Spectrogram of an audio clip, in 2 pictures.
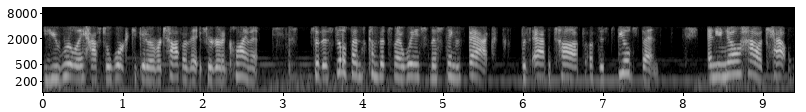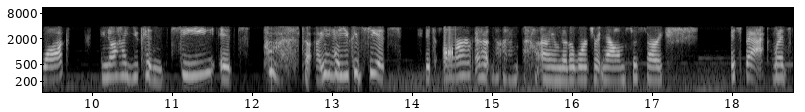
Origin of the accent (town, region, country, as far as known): Springfield, Ohio, United States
